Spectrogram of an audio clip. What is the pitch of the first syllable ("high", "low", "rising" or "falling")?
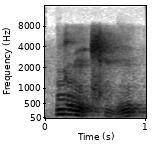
falling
